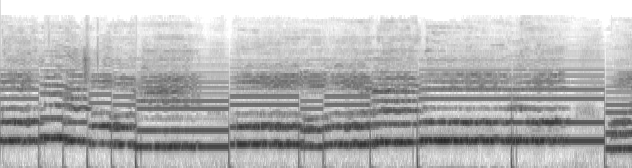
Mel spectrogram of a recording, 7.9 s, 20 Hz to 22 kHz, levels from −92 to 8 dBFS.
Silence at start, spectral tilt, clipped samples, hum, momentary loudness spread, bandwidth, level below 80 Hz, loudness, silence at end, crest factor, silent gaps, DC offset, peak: 0 s; -3 dB/octave; under 0.1%; none; 6 LU; 11.5 kHz; -54 dBFS; -18 LUFS; 0 s; 12 dB; none; under 0.1%; -6 dBFS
